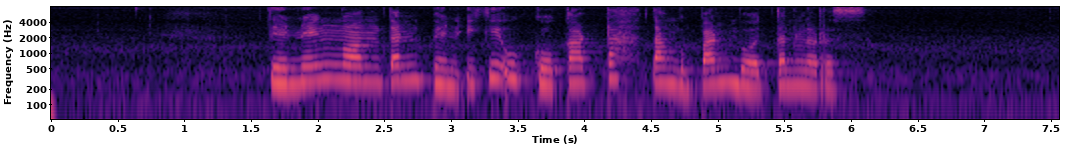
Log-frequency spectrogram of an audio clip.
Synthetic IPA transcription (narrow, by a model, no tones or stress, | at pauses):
d̪̥e̤nɪŋːɔnt̪ənb̥ɛ̤nikiuɡ̥ɔ̤kaʈaht̪aŋɡəpanmbɔt̪ənləɾəs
